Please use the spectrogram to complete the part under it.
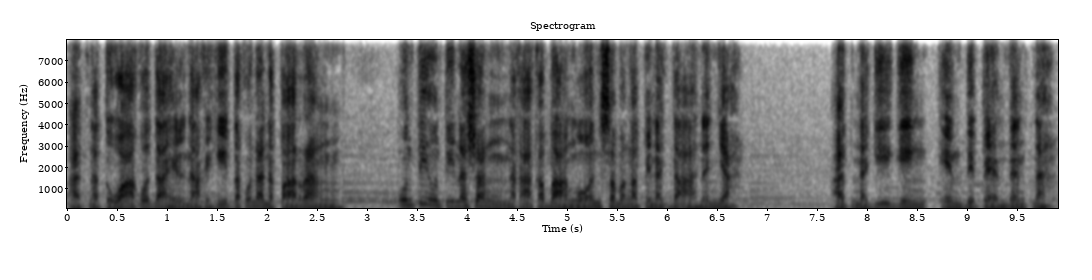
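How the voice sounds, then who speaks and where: A man's voice: mid-range voice, a bit bright, lightly acted. A man with a Filipino accent voicing an earnest, caring letter writer who narrates a radio drama in a respectful storytelling manner. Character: earnest, caring male friend recounting his story by letter. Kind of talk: scripted first-person radio drama narration.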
